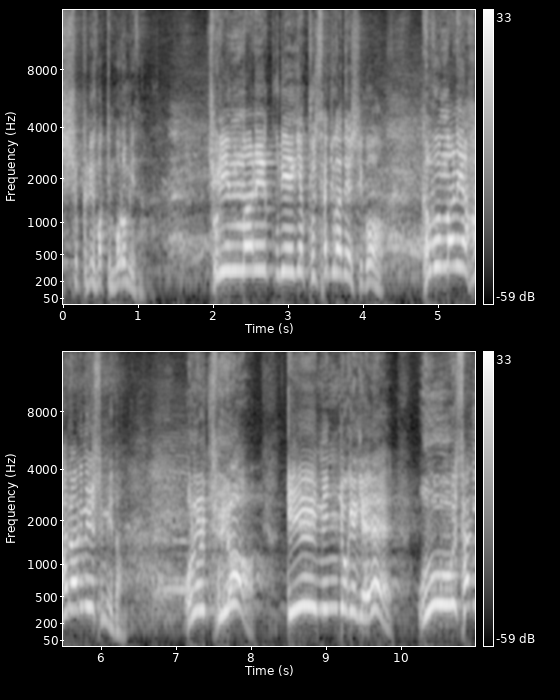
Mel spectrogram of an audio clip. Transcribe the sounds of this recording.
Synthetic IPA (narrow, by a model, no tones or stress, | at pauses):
ɕʰkɯɾiobak͈emoɾɯmɲida̰ | t͡ɕuɲimːaniuɾie̞ɡe̞kusʰed͡ʑuɡadweɕʰiɡokɯbunmaniɦanaɲimis͈ʰimɲida̰ | onɯɭt͡ɕujʌ | imind͡ʑoɡe̞ɡe̞ | usʰaɡ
